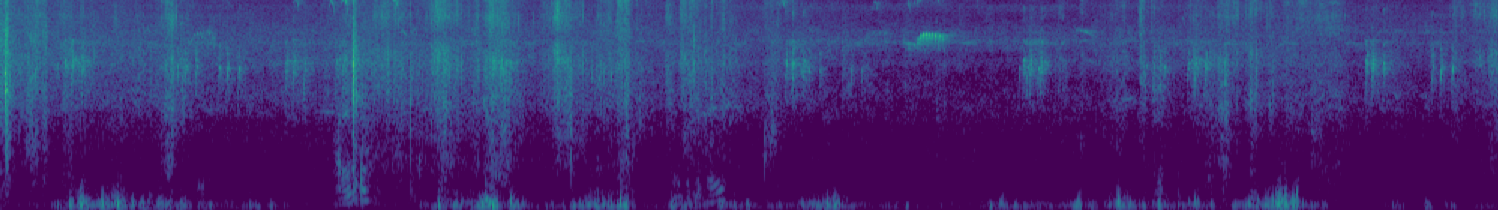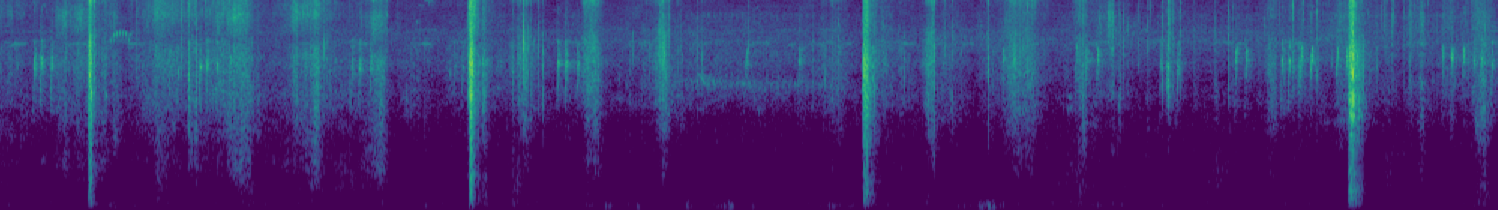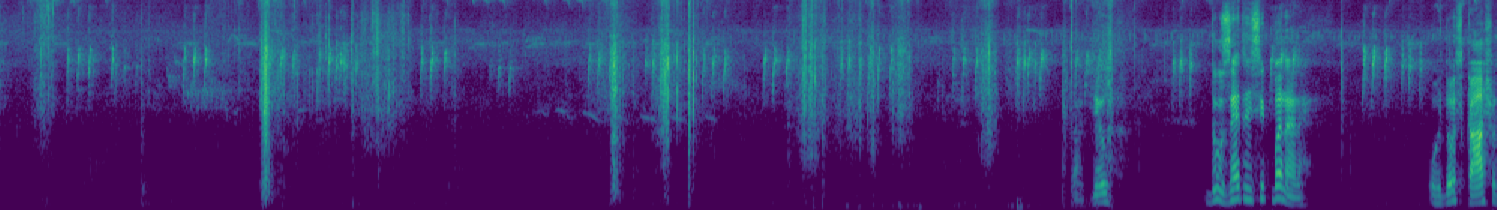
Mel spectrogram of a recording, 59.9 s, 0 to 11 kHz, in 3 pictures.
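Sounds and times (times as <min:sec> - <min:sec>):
small birds chirping: 0:00.0 - 0:59.9
sharp cracks: 0:26.2 - 0:26.6, 0:37.8 - 0:38.3.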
